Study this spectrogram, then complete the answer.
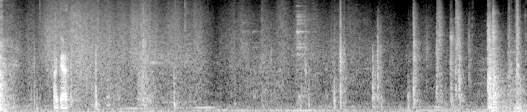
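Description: A woman speaks briefly in a low voice.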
